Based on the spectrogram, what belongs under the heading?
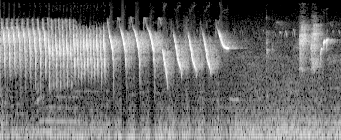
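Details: A champion canary pours out a very fast, loud rolling trill for two seconds, then a series of about nine descending sweeps. Softer scattered notes follow after a short pause.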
